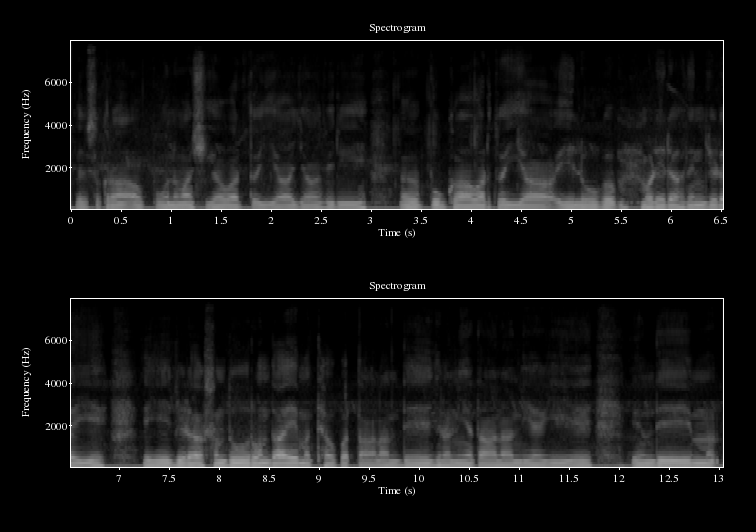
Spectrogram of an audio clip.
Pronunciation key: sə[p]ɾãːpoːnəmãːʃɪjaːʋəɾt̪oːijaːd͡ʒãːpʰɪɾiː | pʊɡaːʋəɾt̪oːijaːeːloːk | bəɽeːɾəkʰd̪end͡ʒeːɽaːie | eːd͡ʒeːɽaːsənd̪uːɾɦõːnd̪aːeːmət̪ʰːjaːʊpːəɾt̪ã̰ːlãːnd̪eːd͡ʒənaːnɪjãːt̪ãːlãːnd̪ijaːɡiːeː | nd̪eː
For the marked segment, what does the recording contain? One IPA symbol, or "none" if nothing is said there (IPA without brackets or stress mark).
k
